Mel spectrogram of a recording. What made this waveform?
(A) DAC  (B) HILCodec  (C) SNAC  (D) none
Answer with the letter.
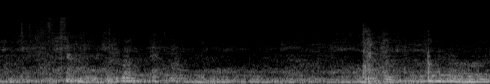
C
